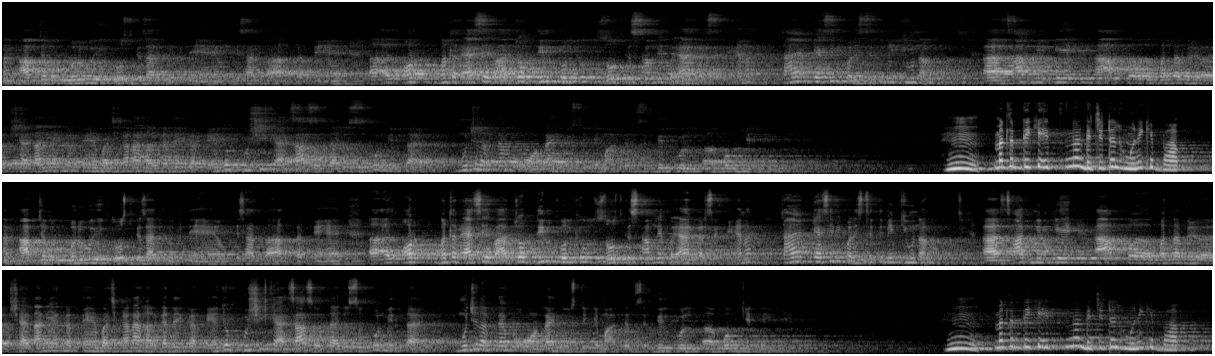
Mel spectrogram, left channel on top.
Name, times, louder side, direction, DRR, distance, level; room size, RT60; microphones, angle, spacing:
voice 1, 0.0-7.5 7.8-9.4 9.8-16.3 16.6-20.0, right 2 dB, 80° right, 3 dB, 1.4 m, -28 dB
voice 2, 21.5-23.9, left 4 dB, 40° left, 15 dB, 0.3 m, -21 dB
14.5 x 14.0 x 3.5 m, 2.9 s
head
